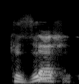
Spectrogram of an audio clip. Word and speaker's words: Kashyyyk: Well, Han was trying to get Chewie back to his home on Kashyyyk, or as they pronounce it, Kazook.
